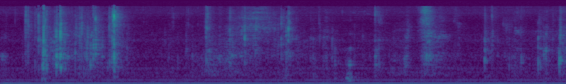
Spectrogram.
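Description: A man biting into and chewing a hamburger, faint chewing clicks clustered in the first second and scattered after, over a steady low hum.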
